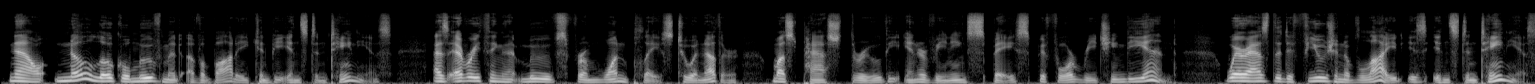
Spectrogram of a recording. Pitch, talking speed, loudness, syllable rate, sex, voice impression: 120 Hz, 140 wpm, -21 LUFS, 4.6 syllables/s, male, masculine, adult-like, thick, tensed, slightly powerful, clear, intellectual, calm, slightly friendly, reassuring, slightly wild, lively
